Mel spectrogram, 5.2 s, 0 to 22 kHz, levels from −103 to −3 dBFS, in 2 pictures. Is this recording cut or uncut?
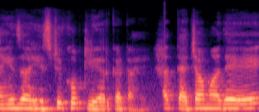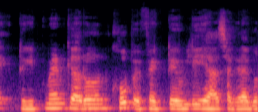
cut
